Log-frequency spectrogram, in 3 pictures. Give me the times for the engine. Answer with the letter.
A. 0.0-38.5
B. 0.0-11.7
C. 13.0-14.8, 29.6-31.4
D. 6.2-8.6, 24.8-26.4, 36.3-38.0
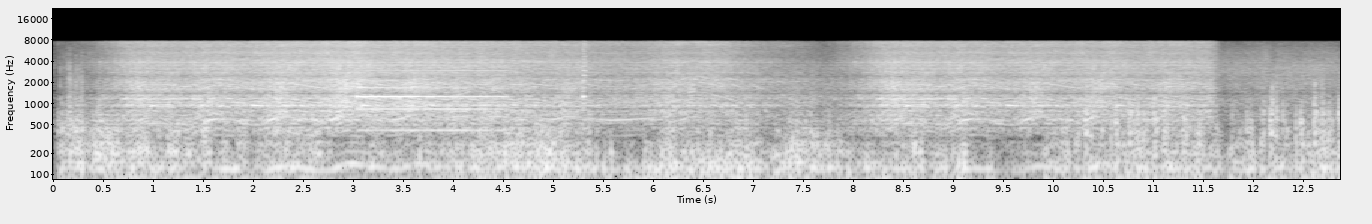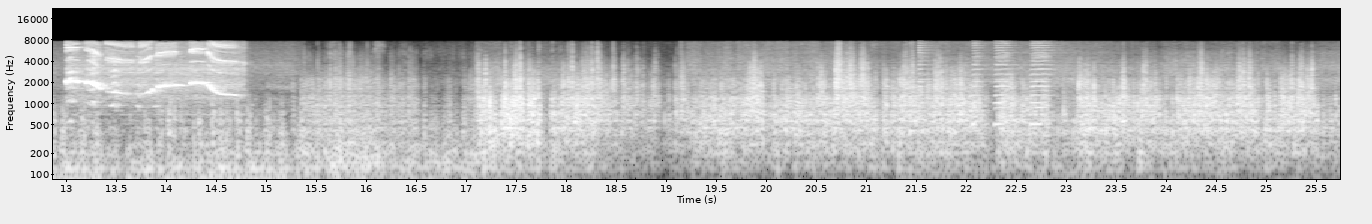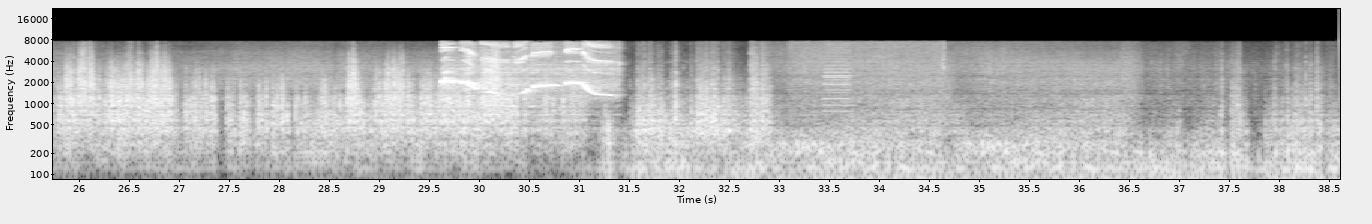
B.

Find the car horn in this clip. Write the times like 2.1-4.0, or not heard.
3.0-5.3, 21.5-23.1, 33.0-34.7.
